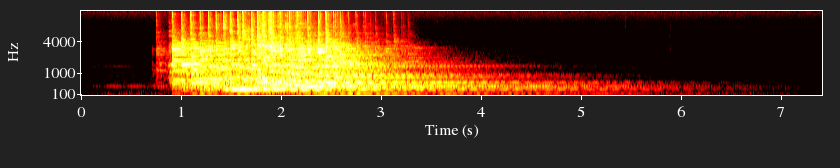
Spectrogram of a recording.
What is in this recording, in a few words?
Savannah Music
